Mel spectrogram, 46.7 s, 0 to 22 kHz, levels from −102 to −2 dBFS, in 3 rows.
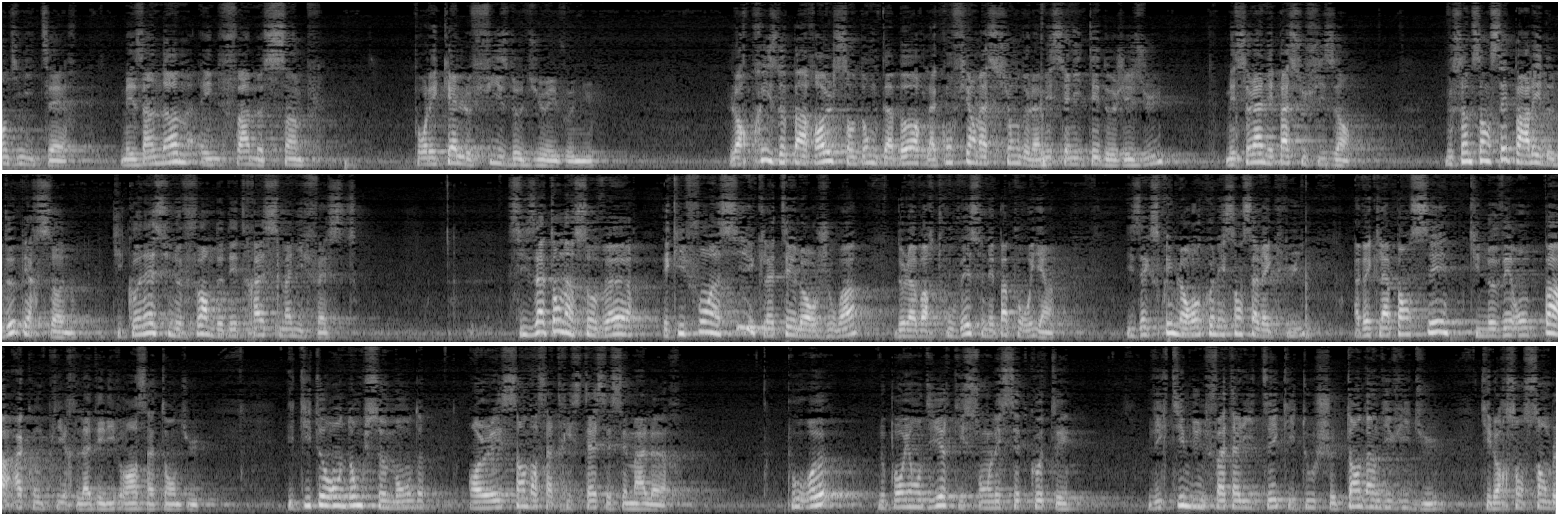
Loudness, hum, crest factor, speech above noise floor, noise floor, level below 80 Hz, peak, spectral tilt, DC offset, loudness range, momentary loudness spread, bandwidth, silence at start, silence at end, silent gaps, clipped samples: -26 LUFS; none; 20 dB; 29 dB; -54 dBFS; -66 dBFS; -6 dBFS; -6.5 dB/octave; under 0.1%; 5 LU; 14 LU; over 20 kHz; 0 s; 0 s; none; under 0.1%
